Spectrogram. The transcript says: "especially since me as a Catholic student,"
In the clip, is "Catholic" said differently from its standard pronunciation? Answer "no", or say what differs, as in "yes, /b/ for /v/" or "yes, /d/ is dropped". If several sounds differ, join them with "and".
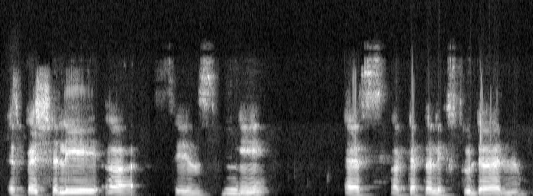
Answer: yes, /t/ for /θ/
